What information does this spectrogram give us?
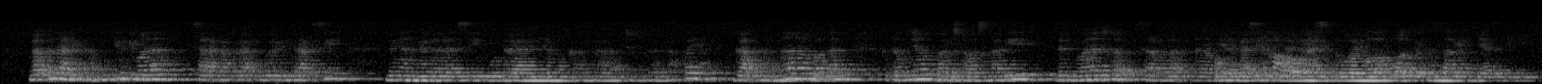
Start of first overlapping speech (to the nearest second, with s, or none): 12 s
